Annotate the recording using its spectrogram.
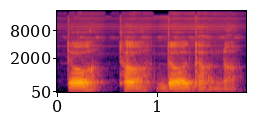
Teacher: दंत ध्वनियाँ वह होती हैं जिनके उच्चारण में जीभ दांतों के पिछले भाग को छूती है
